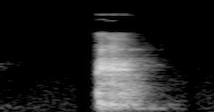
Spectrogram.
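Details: Effective cough exercise for Covid patients, taught by a rehabilitation physician: one short, forceful cough after a huffing pattern, an acceptable way to clear sputum.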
